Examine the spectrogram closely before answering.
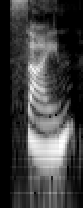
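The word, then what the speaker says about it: sign: जी साइलेंट होता है जब वो एन से पहले आए। जैसे साइन, डिज़ाइन, फॉरेन और कैंपेन। यहां जी को बिल्कुल भी प्रोनाउंस नहीं करना है।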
